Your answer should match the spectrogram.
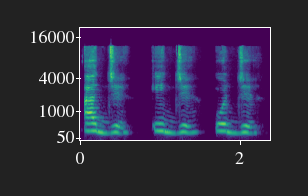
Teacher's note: जीम पर कलकला यानी कि जीम की आवाज पलट कर जरूर आनी चाहिए। · تو شین کے ساتھ ایک اور رننگ ساؤنڈ ہمیں دینا ہے، لیکن اس کو پلٹ کے آواز شین کی نہیں آنی چاہیے۔ جیم پر قلقلہ یعنی کہ جیم کی آواز پلٹ کر ضرور آنی چاہیے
